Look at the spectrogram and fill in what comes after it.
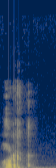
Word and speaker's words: Oort: Luego viene todo el, conjunto de, planetas enanos, de objetos transneptunianos, el cinturón de Kuiper, la eh, eh, esfera de Oort, se escribe con doble O, Ort.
